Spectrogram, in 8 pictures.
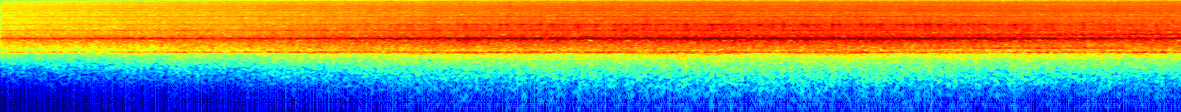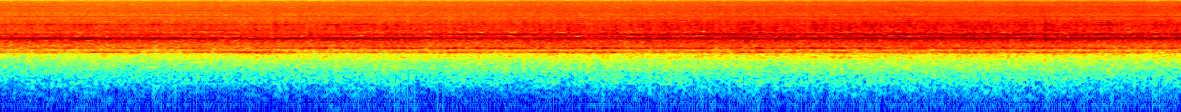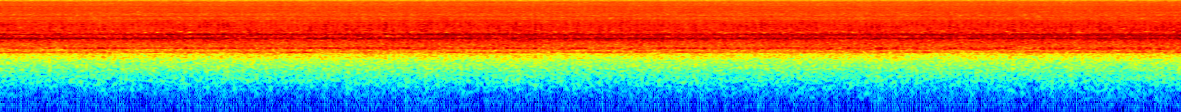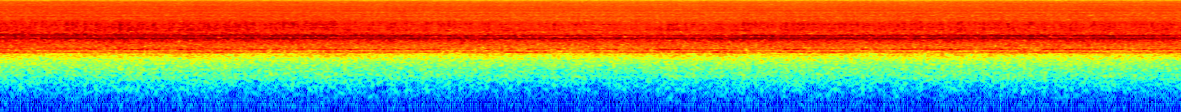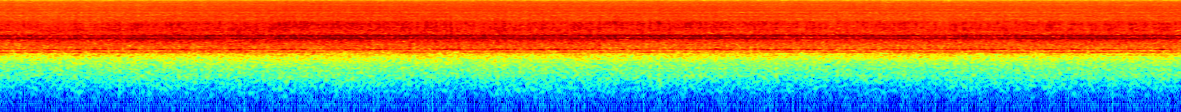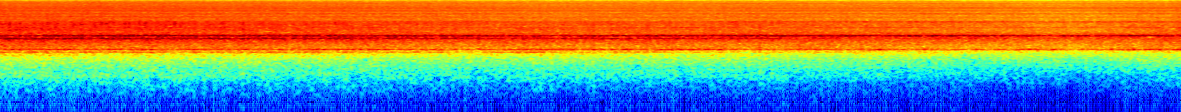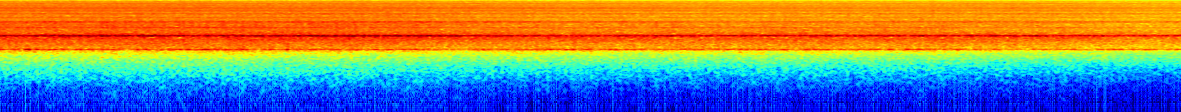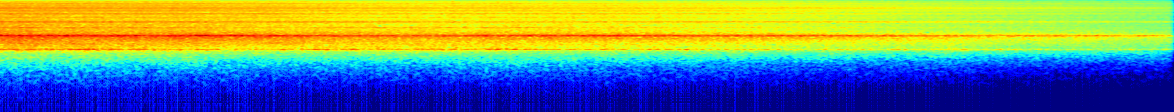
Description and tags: Part of assortment of sounds made with my modular synth and effects.
soundscape, drone, pad, ambient, atmosphere, dark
